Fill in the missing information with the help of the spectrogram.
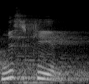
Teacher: kayak jadi qaf. Harusnya dia kaf, miskin.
